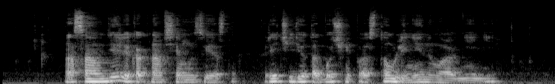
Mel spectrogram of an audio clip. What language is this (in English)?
Russian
